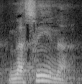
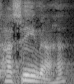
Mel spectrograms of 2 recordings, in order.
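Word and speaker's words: نسينا: So how will you pronounce now, brother? You will pronounce as nasina. Not hasina. Nasina.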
